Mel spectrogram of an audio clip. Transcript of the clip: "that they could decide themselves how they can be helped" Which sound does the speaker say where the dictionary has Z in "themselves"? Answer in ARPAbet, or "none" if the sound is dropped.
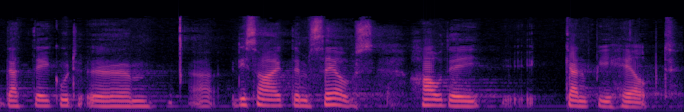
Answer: S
